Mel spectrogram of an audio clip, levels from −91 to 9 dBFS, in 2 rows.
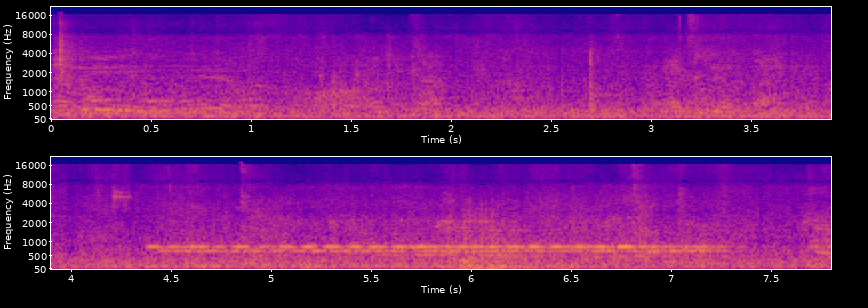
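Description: From 1.14 s to the end, the quality abruptly drops with rising codec artefacts. This is an adaptive stream at a lower bitrate, consistent with Opus dropping from 64 to 16 kbit/s.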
